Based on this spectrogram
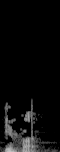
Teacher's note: If 跟 I 不被强调，用降调来发，还有连音，变成 IfI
